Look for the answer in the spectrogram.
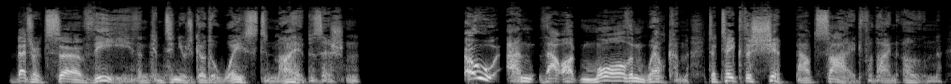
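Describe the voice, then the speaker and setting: A courtly, hospitable townsman from a fantasy game. His husky voice rises and falls widely as he takes his time over archaic, earnest phrases. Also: medium pitch, no room sound, studio quality, exaggerated voice. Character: courtly, hospitable male denizen of a fantasy realm. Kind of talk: video game voice acting.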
